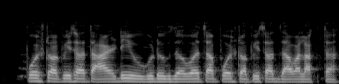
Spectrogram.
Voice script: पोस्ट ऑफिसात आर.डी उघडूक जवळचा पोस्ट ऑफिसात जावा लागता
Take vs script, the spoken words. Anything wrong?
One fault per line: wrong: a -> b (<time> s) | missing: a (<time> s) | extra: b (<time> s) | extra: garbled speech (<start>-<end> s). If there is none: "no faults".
no faults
